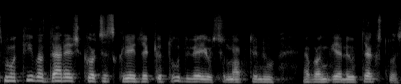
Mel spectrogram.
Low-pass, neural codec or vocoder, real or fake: 10.8 kHz; codec, 24 kHz, 1.5 kbps, HILCodec; fake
